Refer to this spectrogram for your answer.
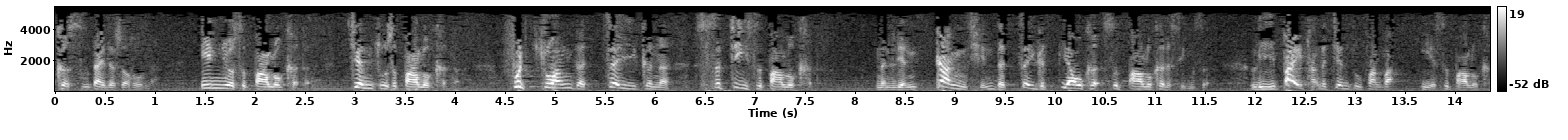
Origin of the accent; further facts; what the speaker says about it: Indonesia; also born or lived in China; 我生在中国，被上帝带到印尼，但是在印尼的时候读共产党的学校，说我不在国内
